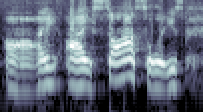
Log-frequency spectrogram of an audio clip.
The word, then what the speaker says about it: isosceles: Now, it's not spelt with the word I, but you pronounce it with the word isosceles.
